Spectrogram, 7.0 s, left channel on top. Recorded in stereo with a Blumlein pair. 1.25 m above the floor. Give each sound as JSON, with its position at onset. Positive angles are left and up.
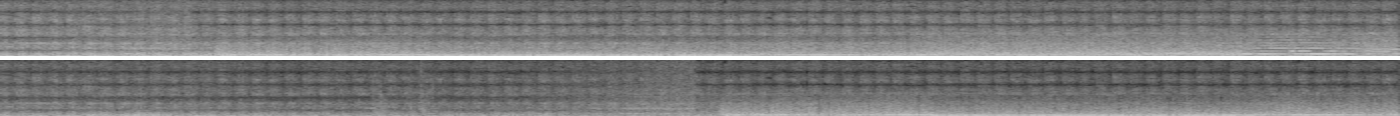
{"t": 0.0, "sound": "a machine running", "azimuth_deg": 70}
